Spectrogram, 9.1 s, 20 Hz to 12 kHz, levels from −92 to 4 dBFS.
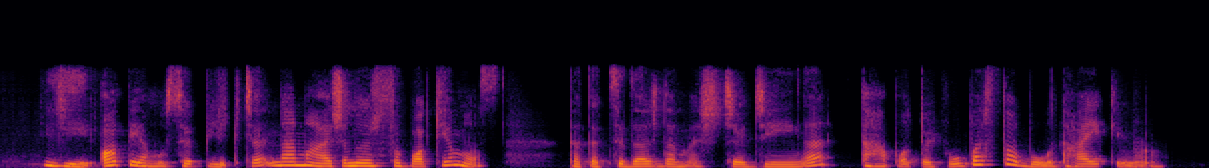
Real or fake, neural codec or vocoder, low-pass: fake; codec, 16 kHz, 1 kbps, X-Codec, HuBERT features, trained on balanced general audio; 7.2 kHz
